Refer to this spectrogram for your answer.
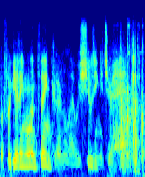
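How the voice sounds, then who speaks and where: A man puts on a raspy character voice at a medium pitch. He moves at a fairly quick pace with fairly even intonation. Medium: short film. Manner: laconic, wry.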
